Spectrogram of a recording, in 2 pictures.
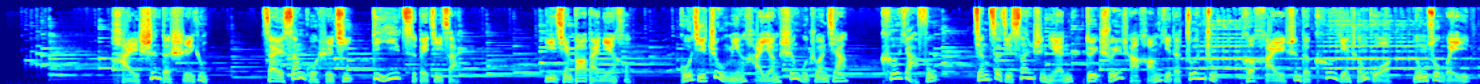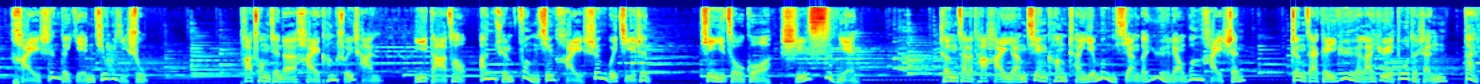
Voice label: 男 专题, 国语男声配音; 青岛海康

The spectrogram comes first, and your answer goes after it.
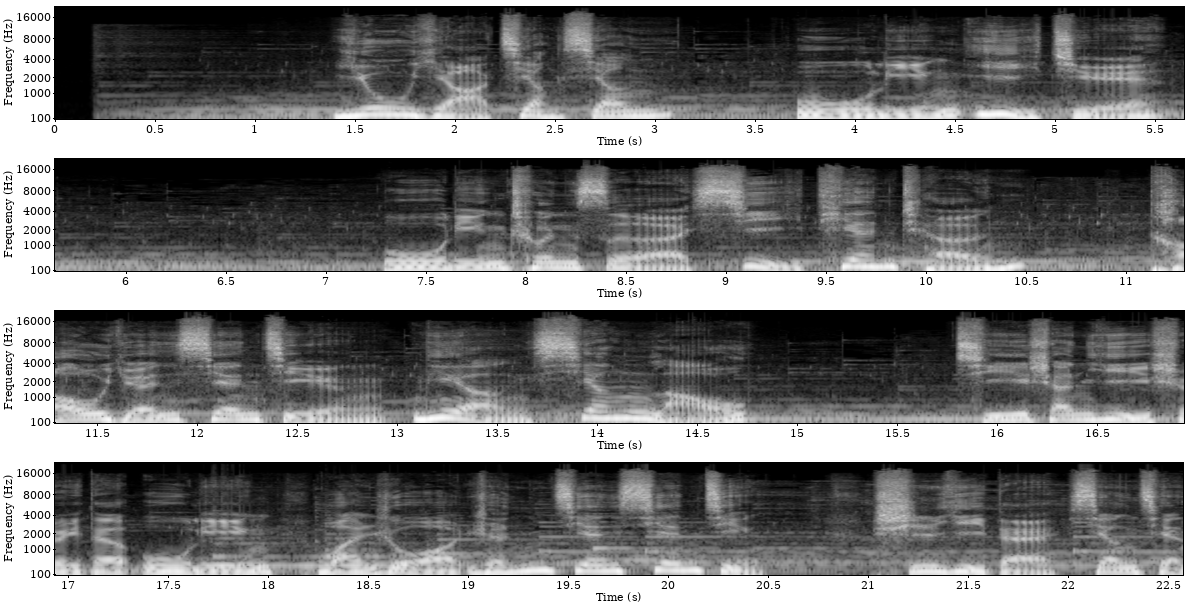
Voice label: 男 专题, 国语男声配音; 优雅武陵酒

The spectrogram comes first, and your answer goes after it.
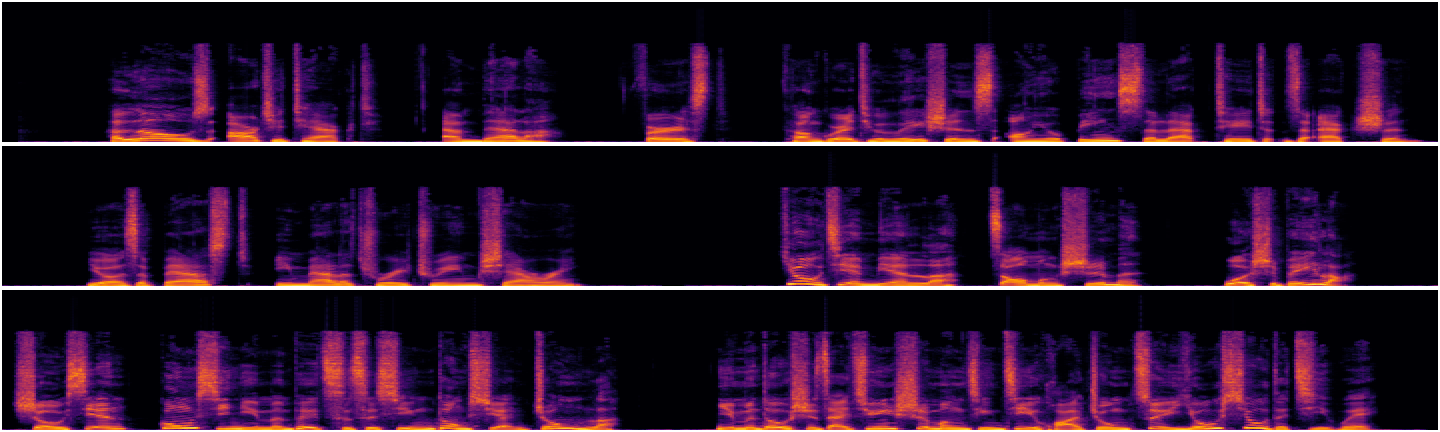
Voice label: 英语 角色样音, 女声, 年轻温柔; 国语女声配音

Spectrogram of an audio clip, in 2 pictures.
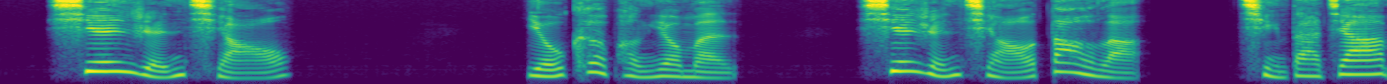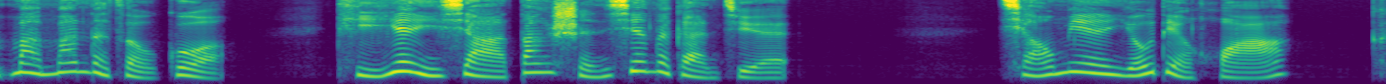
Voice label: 女 导游词 山东导游, 国语女声配音; 省台女配

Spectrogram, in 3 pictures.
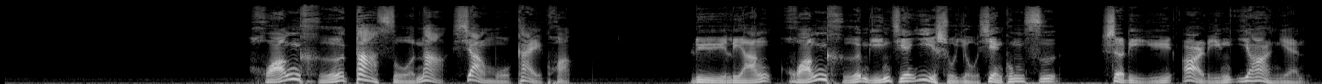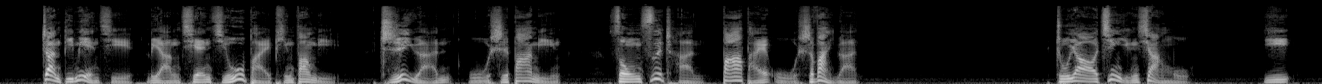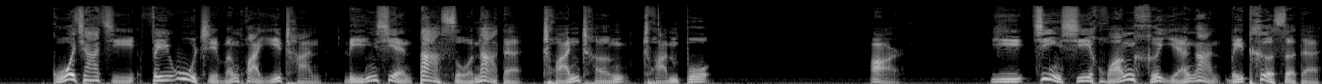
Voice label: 男 项目介绍; 黄河大唢呐 项目概况

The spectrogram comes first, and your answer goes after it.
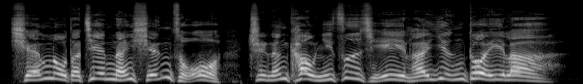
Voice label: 男 游戏角色配音

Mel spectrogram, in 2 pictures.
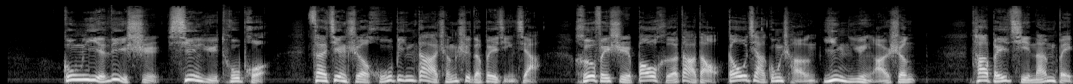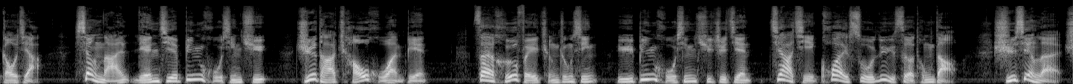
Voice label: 男 工程介绍 高架工程; 市包河大道高架工程

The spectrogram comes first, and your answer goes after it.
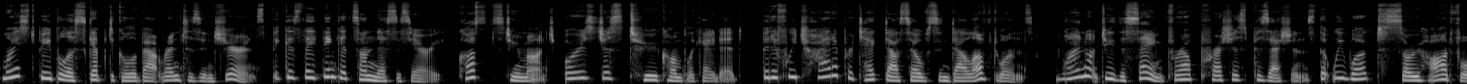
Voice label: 外籍英女 租房保险讲解

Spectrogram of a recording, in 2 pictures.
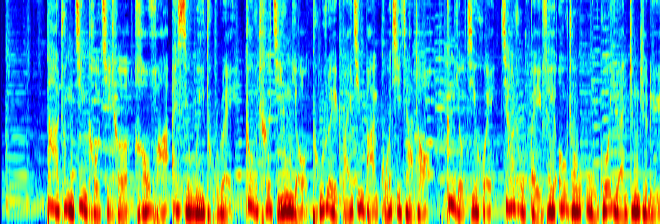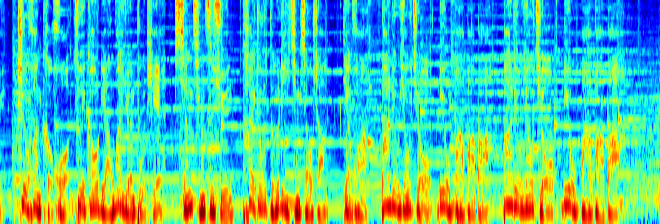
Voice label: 广告配音; 大众进口途锐

